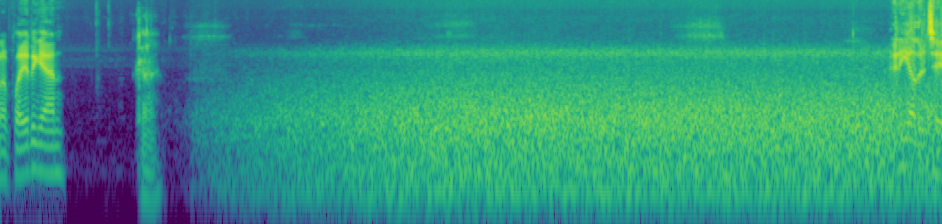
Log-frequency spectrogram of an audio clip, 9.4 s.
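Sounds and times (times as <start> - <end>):
speech: 0.0 - 0.7, 1.4 - 1.7, 9.2 - 9.4
steady green noise hiss: 2.0 - 9.4.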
